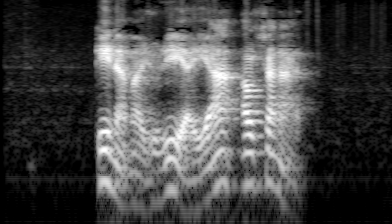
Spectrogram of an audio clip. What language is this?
Catalan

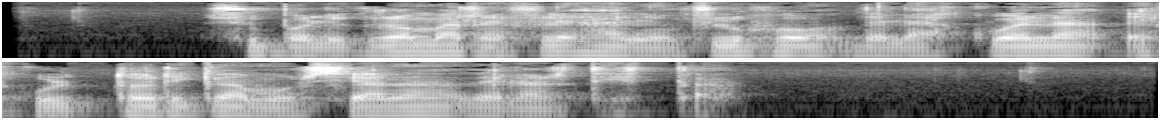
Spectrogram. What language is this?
Spanish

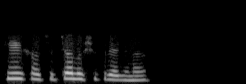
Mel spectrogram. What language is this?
Kashmiri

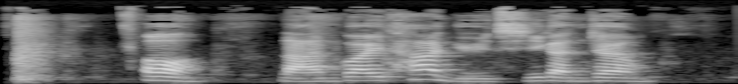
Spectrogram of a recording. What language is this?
Cantonese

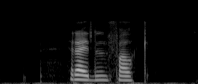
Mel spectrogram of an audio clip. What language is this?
Norwegian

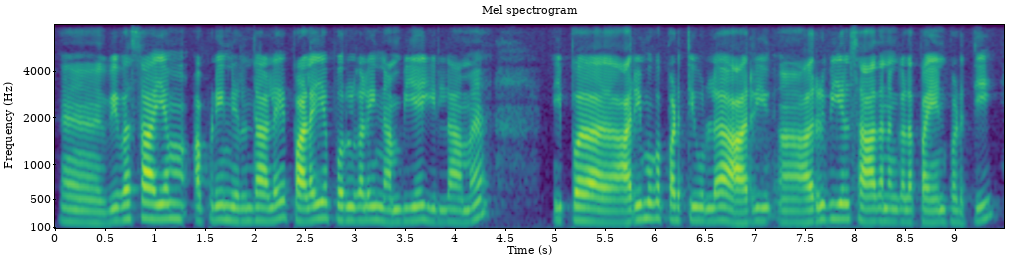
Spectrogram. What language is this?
Tamil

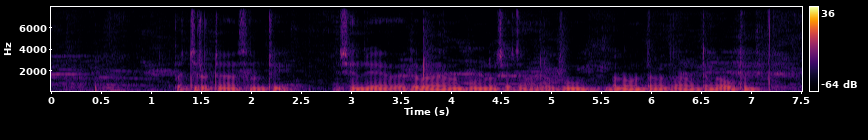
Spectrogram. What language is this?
Telugu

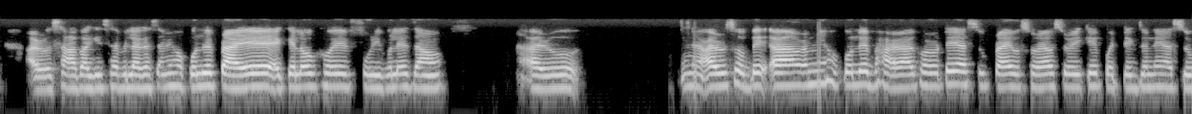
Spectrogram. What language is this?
Assamese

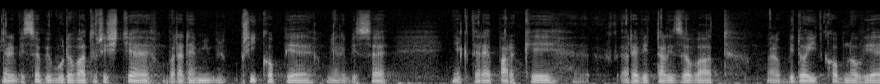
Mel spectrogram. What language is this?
Czech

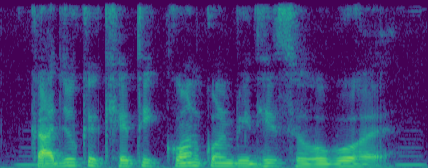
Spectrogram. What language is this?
Magahi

